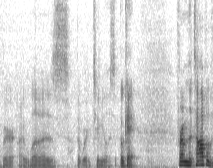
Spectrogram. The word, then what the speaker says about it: tumulus: gigantic tumulus, Tumulus, or tumulus. Help me out with that word, robot lady. You've got it almost right. The word is pronounced tumulus, and it refers to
